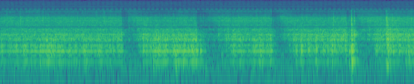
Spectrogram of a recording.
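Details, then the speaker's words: German Graetz valve radio on mains after dim bulb test: only hiss, steady mains hum and crackle while tuning, no station; radio/IF sections not working, mains buzz suggests the output stage probably works. "not functioning in the um radio or if sections Etc to not pick up anything um but it does have Mains Buzz so that looks like it's a reasonable indication that at least the output stage is probably working"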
